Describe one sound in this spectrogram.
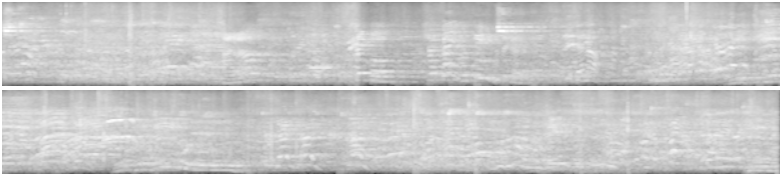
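A crowd of young spectators cheers and shouts loudly outdoors.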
